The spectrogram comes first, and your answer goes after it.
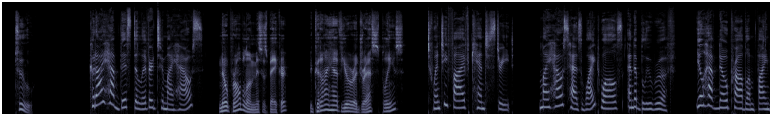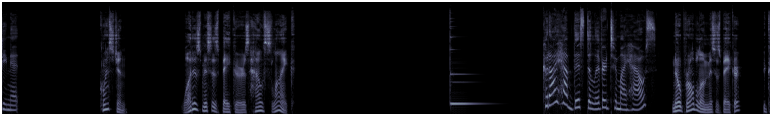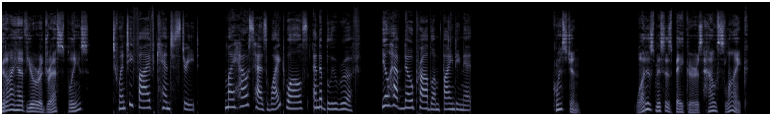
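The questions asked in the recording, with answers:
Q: What is Mrs. Baker's house like?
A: It has white walls and a blue roof.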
